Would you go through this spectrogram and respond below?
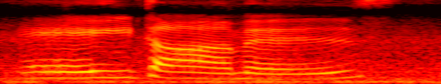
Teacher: the stress syllable starts lower rather than higher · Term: intonation and Pitch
